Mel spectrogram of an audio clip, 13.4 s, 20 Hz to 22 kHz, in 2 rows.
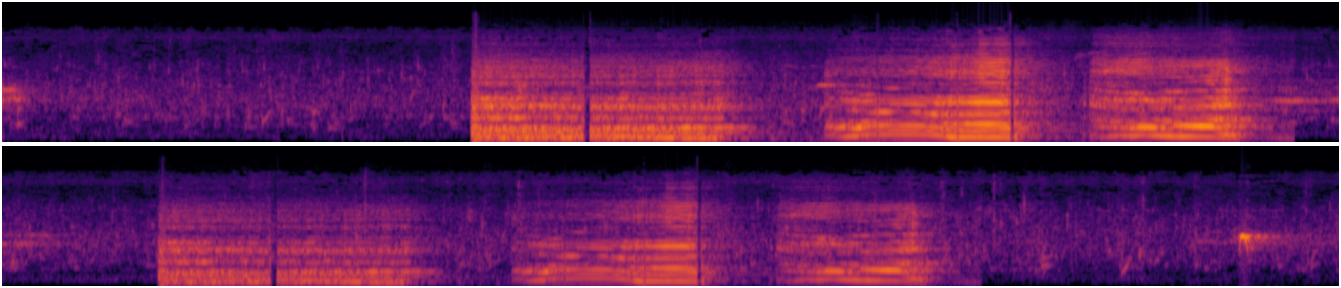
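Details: A red deer stag roars during the rut in two bouts, each a long hoarse bellow followed by two shorter groans, in a Vercors forest on 30 September 2022, fog clearing around 19:15.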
